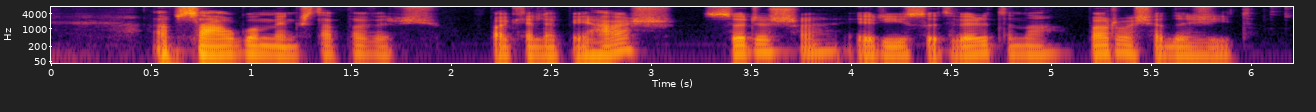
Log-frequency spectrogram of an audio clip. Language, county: Lithuanian, Marijampolė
